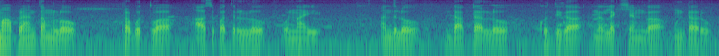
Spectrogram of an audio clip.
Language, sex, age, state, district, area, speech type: Telugu, male, 18-30, Andhra Pradesh, Sri Satya Sai, rural, spontaneous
